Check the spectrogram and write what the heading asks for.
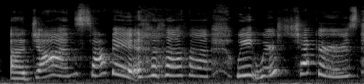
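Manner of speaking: giggly high-pitched flirting, hammed up; Dolly. Dolly to John while making out, high giggly mock protest. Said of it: "Dolly is like".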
